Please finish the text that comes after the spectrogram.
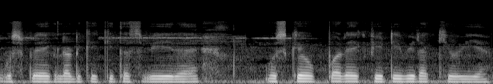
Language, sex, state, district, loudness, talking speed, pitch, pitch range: Hindi, male, Uttar Pradesh, Shamli, -17 LUFS, 170 wpm, 130 Hz, 125-135 Hz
